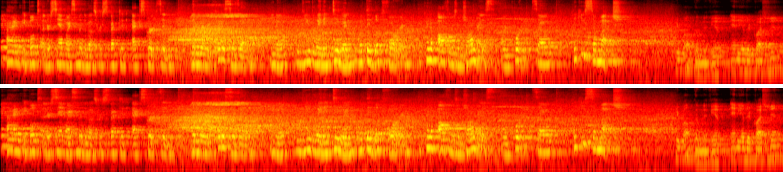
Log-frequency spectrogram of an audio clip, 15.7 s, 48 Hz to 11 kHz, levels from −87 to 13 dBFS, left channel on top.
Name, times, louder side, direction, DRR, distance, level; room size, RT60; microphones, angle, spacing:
voice 1, 0.0-5.0 5.4-8.2 8.5-12.5, left 1 dB, 35° left, 2 dB, 0.9 m, -21 dB
sound 1, 2.9-13.5, equal, 5° left, 1.2 m, -24 dB
voice 2, 13.5-15.6, right 1 dB, 20° right, 2 dB, 0.7 m, -28 dB
16.0 x 15.5 x 2.3 m, 2.7 s
head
